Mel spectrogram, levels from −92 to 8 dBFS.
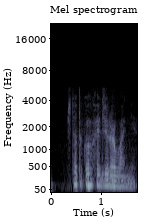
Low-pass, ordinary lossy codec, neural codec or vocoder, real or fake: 5.4 kHz; none; codec, 16 kHz, 0.4 kbps, LongCat-Audio-Codec; fake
